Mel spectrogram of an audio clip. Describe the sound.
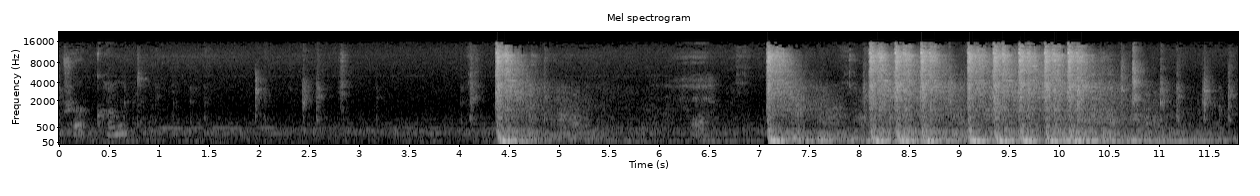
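Gunfire in the video game Fortnite: a sharp shot, a second loud burst, then a dense run of rapid, punchy shots fading in and out over a low background rumble.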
